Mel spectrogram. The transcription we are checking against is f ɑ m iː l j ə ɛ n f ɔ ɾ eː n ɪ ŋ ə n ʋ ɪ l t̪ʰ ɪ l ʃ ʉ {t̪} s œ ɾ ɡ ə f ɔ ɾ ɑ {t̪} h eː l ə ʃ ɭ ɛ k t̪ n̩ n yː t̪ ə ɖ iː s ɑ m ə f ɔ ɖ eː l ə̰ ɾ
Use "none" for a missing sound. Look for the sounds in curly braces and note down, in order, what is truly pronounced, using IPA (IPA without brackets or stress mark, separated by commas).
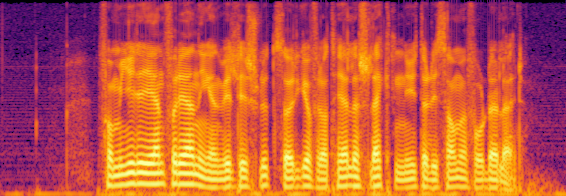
t̪, t̪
